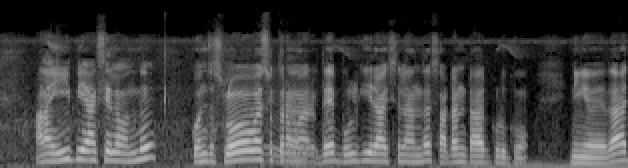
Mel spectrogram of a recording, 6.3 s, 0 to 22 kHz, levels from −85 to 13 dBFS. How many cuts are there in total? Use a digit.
1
